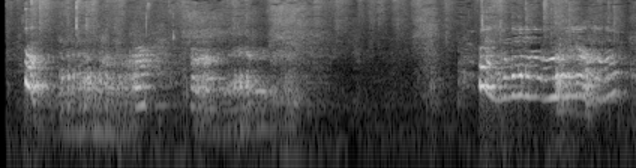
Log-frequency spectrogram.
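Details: Doberman, one year old, and a six-month-old German Shorthaired Pointer playing together; harmonic play growls and barks in two bursts, a pause, then another loud growling bark burst.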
